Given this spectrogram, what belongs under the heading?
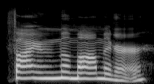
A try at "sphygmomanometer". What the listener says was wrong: The S is not silent.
